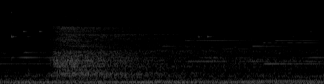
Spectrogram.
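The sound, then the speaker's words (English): A single faint breath drawn in through the nose, part of a slow paced breathing exercise, rising as a soft airy rush and then trailing off into quiet hiss. “Let's inhale through the nose for two counts. Exhale for four.”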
